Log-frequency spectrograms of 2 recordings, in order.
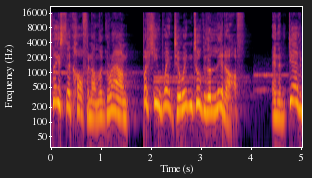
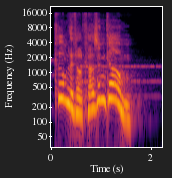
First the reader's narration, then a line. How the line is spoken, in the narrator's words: he cried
